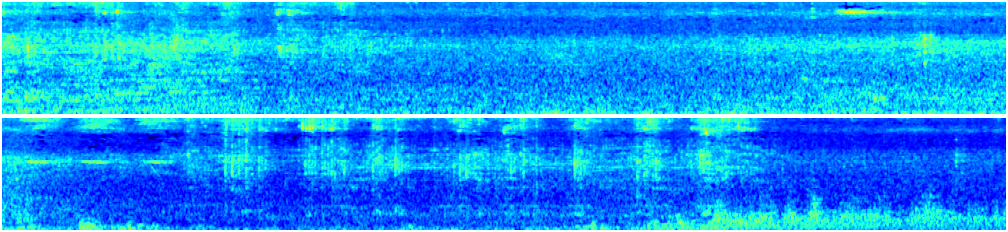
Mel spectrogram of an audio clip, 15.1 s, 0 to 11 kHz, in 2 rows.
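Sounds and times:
wind and road noise rumble: 0.0s - 15.0s
faint short high beeps: 7.7s - 9.0s.

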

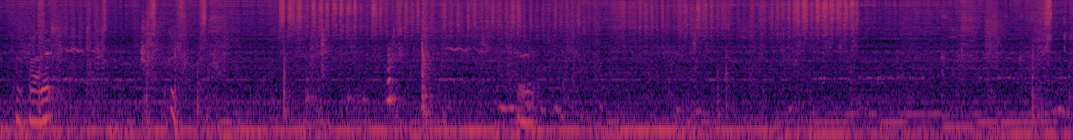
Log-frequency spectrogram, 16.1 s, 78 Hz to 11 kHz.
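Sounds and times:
steady low hum: 0.0s - 16.0s
chalk scratching on paper: 0.5s - 3.4s, 4.2s - 13.0s, 15.5s - 15.8s.

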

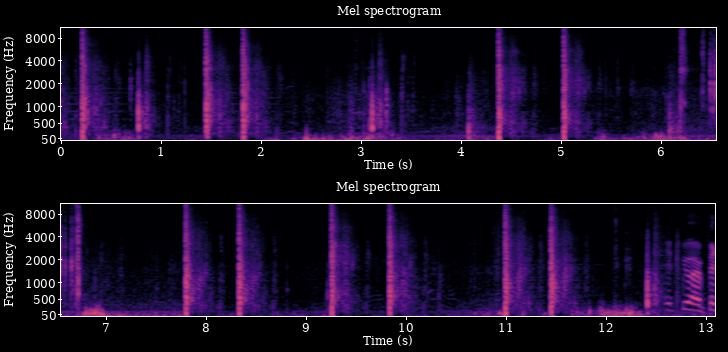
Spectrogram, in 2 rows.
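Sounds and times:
pistol shots: 0.0s - 2.2s, 4.4s - 5.4s, 7.8s - 10.2s, 11.0s - 11.8s.

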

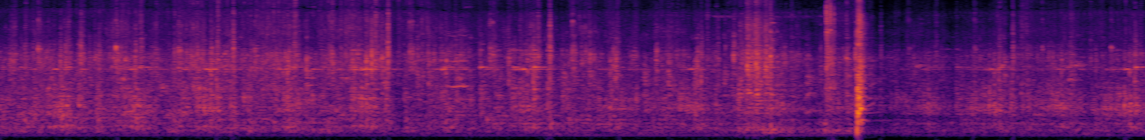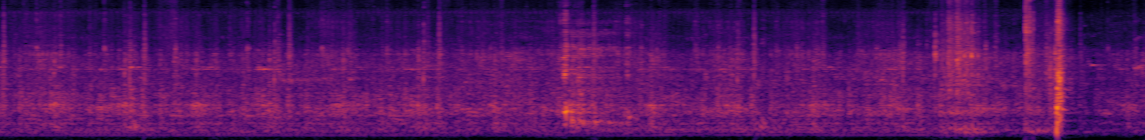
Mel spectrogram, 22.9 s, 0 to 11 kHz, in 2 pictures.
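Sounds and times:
stationary engine valve gear clattering: 0.0s - 22.9s
sharp engine knocks: 0.4s - 12.0s, 18.8s - 22.4s.

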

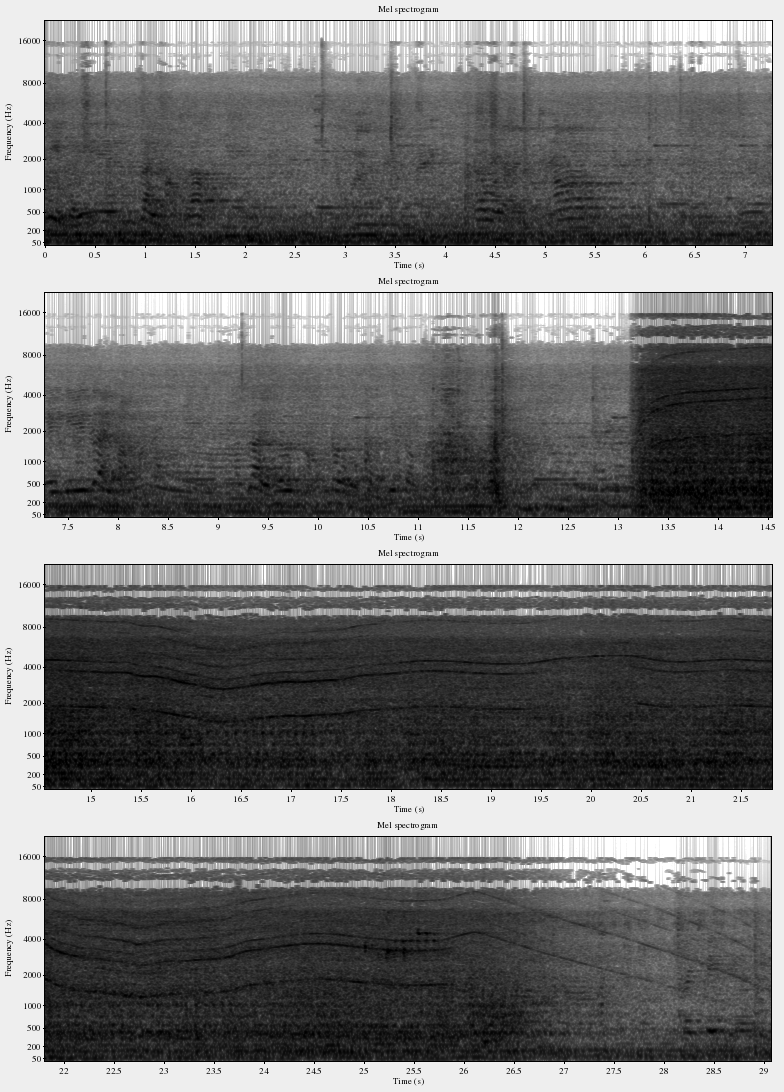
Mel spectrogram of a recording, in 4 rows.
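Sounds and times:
electric drill boring into wood: 13.1s - 28.2s.

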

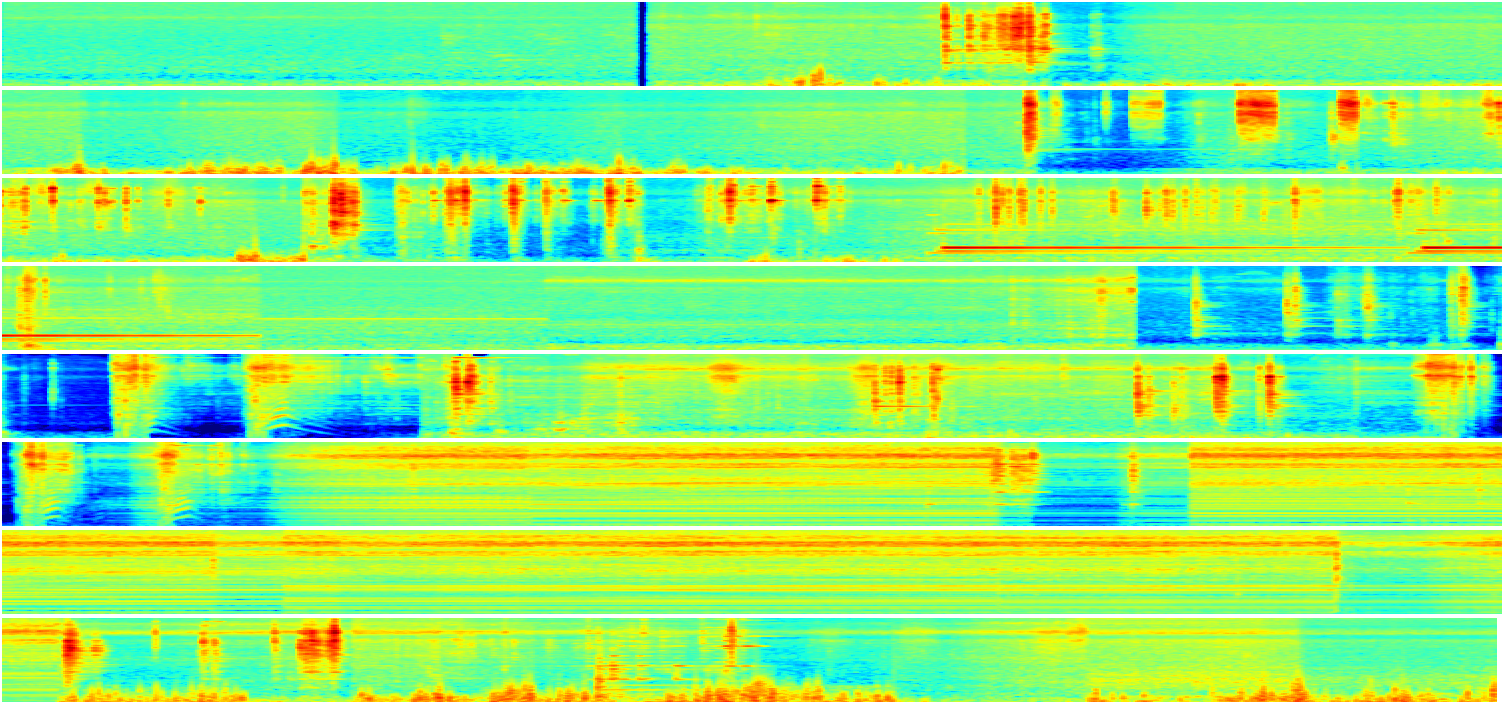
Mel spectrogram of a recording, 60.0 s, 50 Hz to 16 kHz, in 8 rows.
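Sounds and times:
metal tools clicking and knocking: 4.7s - 5.6s, 12.6s - 22.6s, 28.4s - 30.3s, 34.3s - 34.8s, 35.6s - 38.8s, 52.8s - 54.3s, 55.0s - 56.5s
brake rotor rough rumble: 12.2s - 29.0s, 32.4s - 37.0s, 52.6s - 59.9s
steady machine hum: 18.3s - 28.9s, 38.0s - 57.8s.

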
